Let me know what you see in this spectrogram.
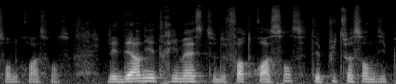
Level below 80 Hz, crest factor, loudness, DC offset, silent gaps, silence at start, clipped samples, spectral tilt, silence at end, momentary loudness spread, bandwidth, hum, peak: -50 dBFS; 20 dB; -24 LUFS; under 0.1%; none; 0 s; under 0.1%; -7 dB/octave; 0 s; 17 LU; 17 kHz; none; -4 dBFS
